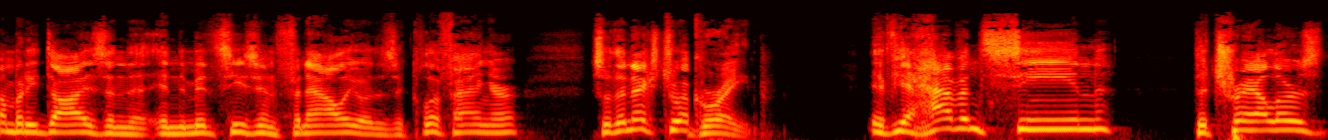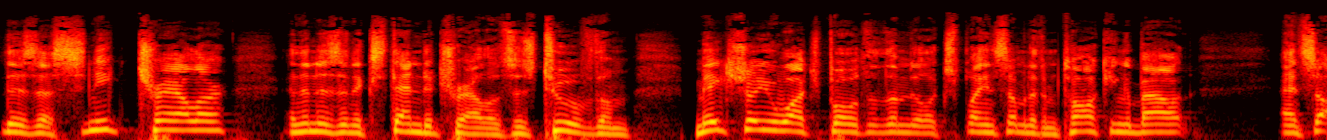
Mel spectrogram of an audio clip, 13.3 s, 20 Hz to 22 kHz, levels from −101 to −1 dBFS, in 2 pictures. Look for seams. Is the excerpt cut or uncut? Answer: cut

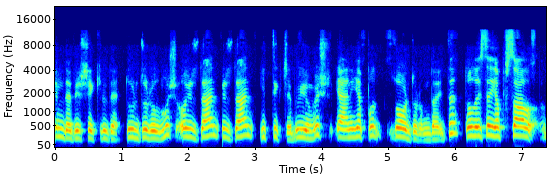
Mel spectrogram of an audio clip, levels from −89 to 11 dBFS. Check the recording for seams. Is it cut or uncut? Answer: cut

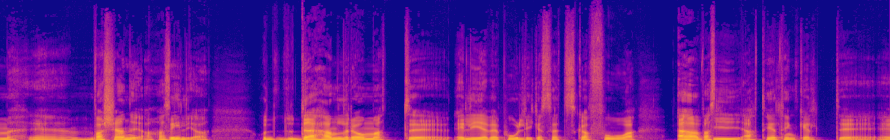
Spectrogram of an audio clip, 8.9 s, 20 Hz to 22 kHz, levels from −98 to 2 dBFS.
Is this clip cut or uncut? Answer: cut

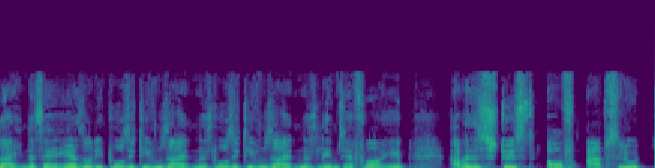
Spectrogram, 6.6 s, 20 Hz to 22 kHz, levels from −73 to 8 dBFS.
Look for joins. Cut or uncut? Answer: cut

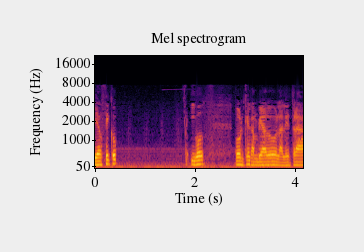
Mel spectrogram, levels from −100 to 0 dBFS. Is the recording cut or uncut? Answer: cut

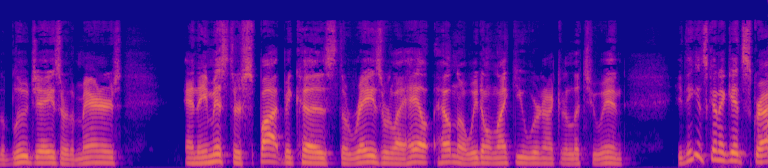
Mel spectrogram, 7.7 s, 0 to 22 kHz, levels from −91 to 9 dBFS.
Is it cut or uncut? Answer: uncut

